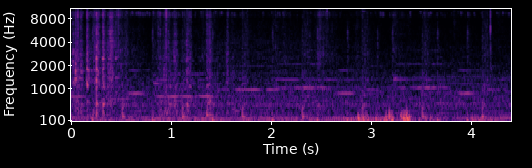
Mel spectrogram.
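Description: Coins tipped out of a Snoopy coin bank, clinking and clattering in scattered bursts as they fall onto the pile, over background music.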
